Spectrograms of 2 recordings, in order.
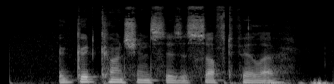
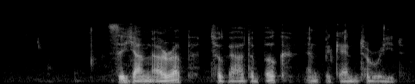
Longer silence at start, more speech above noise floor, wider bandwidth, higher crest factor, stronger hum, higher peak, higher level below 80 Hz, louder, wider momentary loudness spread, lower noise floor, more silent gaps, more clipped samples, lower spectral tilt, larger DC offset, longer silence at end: second, 0.1 s vs 1.1 s; second, 21 dB vs 35 dB; first, 16 kHz vs 7.2 kHz; about the same, 18 dB vs 22 dB; neither; second, -12 dBFS vs -6 dBFS; first, -42 dBFS vs -56 dBFS; about the same, -29 LUFS vs -27 LUFS; second, 9 LU vs 13 LU; second, -50 dBFS vs -62 dBFS; neither; neither; second, -4.5 dB/octave vs -6.5 dB/octave; neither; second, 0 s vs 0.2 s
